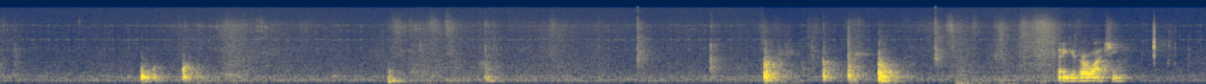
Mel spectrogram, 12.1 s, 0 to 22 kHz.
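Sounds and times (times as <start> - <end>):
boot knocking on countertop: 1.4 - 2.1, 7.6 - 9.7.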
